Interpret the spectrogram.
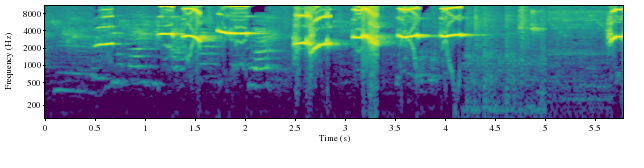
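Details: Oriental magpie-robin song aimed at prompting a sluggish bird to sing: loud repeated whistled notes and downslurs with rasping squawks, about ten bursts in close succession, then a brief pause and a final whistle.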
